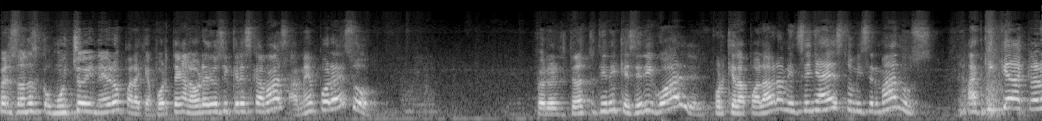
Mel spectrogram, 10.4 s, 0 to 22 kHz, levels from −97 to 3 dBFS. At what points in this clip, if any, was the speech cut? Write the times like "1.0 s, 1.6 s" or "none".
7.1 s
